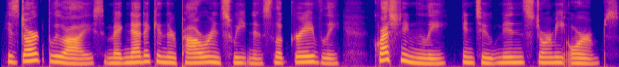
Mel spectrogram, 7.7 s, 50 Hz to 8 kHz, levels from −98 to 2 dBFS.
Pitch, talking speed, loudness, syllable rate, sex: 190 Hz, 130 wpm, -21 LUFS, 4.1 syllables/s, female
